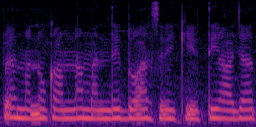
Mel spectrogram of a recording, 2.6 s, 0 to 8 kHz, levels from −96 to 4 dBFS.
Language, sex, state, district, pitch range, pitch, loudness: Hindi, female, Bihar, Darbhanga, 205-215 Hz, 210 Hz, -39 LUFS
